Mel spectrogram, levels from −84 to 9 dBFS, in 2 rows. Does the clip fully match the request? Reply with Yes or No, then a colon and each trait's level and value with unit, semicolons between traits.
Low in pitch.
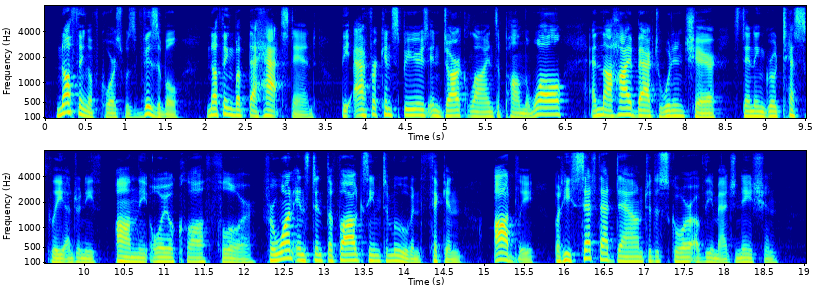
Yes: low, 130 Hz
